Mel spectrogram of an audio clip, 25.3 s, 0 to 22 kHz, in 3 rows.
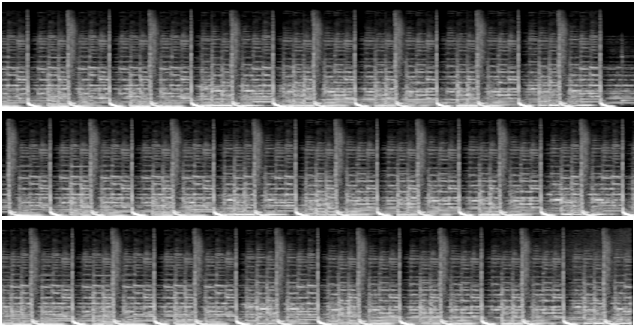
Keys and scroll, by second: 0.0-0.3 typing, 0.7 Return, 2.3-3.9 typing, 4.9-6.6 typing, 10.4 ctrl+k, 13.9 c.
